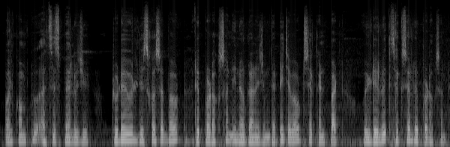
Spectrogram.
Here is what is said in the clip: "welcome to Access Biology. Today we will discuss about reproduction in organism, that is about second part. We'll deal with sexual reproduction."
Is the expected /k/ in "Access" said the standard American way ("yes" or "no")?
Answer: no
